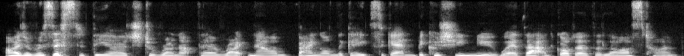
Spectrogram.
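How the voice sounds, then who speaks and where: A woman's voice: low voice, steady tone, normal speed, fairly bright tone. A woman author narrating her own children's novel aloud, as an unedited read-through.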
